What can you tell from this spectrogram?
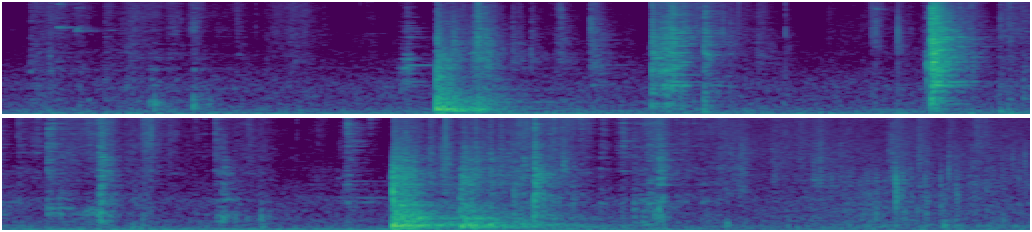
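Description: Hot stones clanking as they are loaded from a fire into a metal wheelbarrow: four sharp clanks spaced a second or more apart. The last is the heaviest and is followed by a short rattle of stones settling.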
